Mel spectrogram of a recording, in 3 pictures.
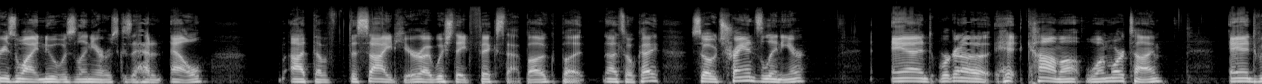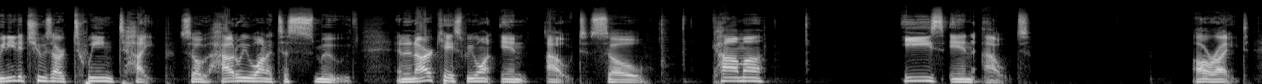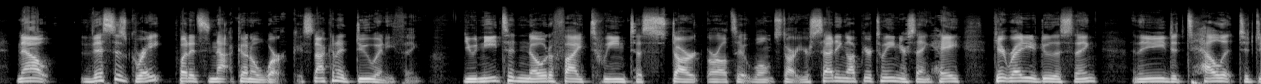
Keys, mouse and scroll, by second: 9.0-10.0 scroll, 11.7 click, 13.9-14.9 scroll down 1, 17.2 click, 18.1 click, 19.1 BackSpace, 20.5 Return, 24.5 click, 26.2 click, 26.8 Return, 30.2 click, 30.8 click.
